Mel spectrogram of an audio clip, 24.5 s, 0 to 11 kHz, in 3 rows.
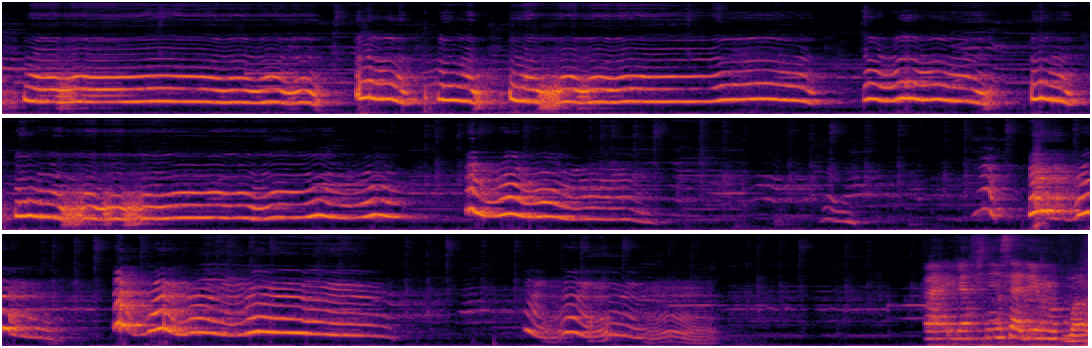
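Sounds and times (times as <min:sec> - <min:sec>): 
dog howling along to music: 0:00.0 - 0:13.2, 0:15.5 - 0:19.4, 0:20.2 - 0:21.8
music: 0:00.0 - 0:24.4.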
